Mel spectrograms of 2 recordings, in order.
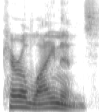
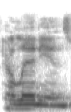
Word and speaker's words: Carolinians: affect many South Carolina carolinans. Is that how you say it, R? Is it Carolans? No, South Carolinians, but Kevin, I'll give you a break.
